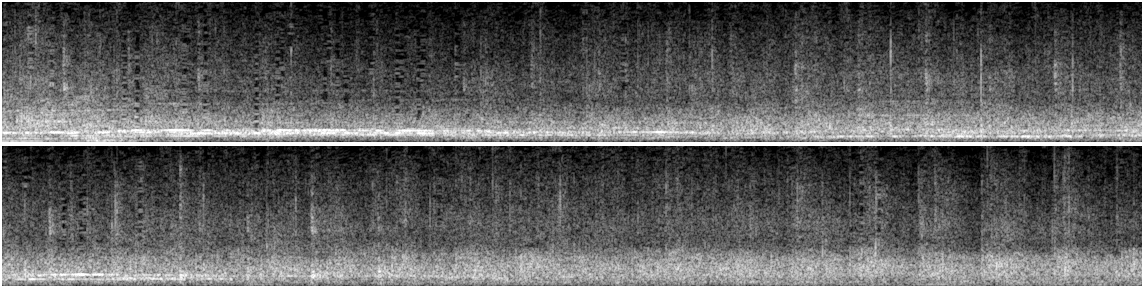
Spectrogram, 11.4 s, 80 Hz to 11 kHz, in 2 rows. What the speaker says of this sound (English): Ladies and gentlemen, a round of applause for the graduating class of 2021.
